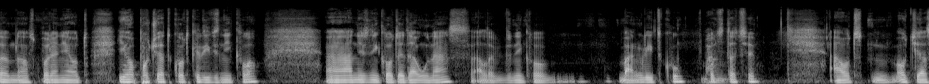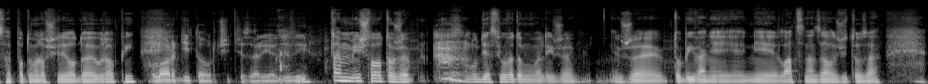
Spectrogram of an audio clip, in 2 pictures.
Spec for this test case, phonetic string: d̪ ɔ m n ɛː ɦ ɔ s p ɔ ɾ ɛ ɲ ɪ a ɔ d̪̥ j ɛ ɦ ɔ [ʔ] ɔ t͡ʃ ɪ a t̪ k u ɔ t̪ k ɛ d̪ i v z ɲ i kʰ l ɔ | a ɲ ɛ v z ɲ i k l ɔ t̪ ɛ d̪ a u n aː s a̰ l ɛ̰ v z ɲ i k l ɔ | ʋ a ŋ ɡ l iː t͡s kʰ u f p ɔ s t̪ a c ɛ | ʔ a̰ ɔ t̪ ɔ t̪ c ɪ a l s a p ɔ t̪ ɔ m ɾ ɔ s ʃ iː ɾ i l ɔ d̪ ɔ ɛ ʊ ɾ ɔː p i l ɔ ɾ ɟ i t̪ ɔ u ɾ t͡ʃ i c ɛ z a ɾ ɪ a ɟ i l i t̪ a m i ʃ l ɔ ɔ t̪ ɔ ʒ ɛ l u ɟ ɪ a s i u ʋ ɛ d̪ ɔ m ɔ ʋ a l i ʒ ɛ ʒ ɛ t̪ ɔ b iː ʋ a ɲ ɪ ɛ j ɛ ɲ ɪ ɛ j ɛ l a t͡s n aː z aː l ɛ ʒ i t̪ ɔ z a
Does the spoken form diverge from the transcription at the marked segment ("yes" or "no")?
yes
